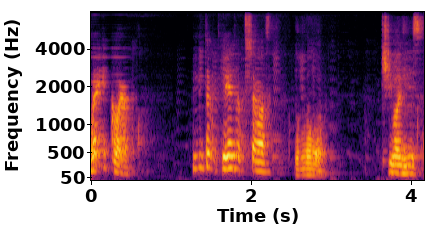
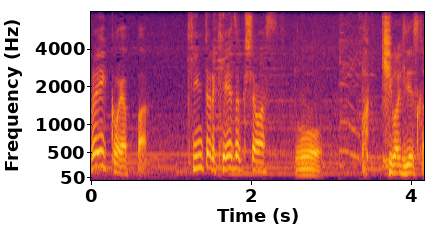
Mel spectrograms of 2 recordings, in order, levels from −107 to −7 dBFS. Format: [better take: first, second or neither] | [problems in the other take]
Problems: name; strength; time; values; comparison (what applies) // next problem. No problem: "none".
second | noise reduction (neural mask model DeepFilterNet 3)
